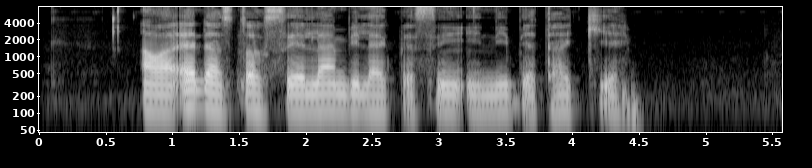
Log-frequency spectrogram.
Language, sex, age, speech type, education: Nigerian Pidgin, male, 15-29, spontaneous, tertiary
